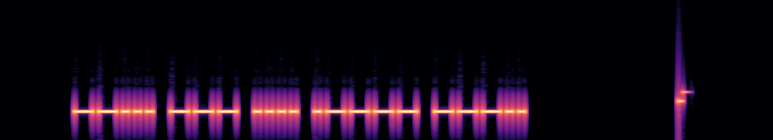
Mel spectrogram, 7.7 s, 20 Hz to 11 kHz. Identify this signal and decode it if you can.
Morse code, heard as a keyed tone, about 20 wpm, 700 Hz. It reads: 7OH18
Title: Code Groups - 5 Letter:Numbers - 20wpm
